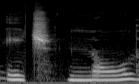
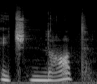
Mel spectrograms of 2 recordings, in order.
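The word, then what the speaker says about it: H₀: claim the null hypothesis denoted H null or sometimes pronounced H naught is a statistical hypothesis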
